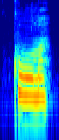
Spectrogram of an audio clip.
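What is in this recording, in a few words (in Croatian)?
"kuma", Croatian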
